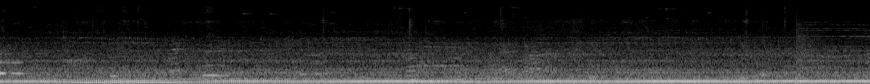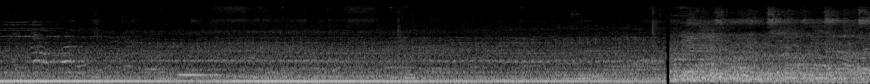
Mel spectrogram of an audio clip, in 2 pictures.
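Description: A steady low hum with faint voices in the background, cutting off suddenly near the end.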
